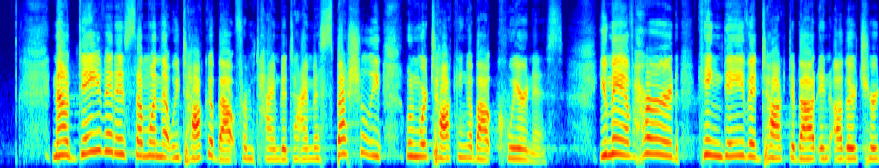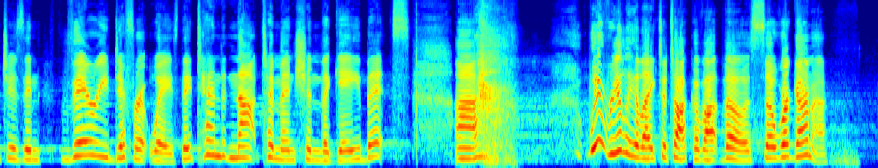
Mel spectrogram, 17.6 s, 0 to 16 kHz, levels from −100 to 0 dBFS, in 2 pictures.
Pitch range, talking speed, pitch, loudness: 220-295 Hz, 175 wpm, 245 Hz, -21 LUFS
